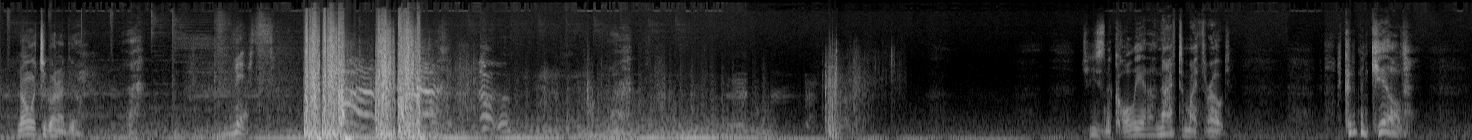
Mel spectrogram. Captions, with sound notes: - Now what you gonna do? - This. (gunshots popping) (Pico groaning) - Jeez, Nicole, he had a knife to my throat. I could've been killed.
